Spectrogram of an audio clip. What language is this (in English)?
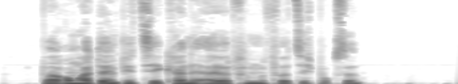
German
